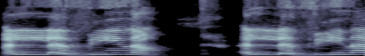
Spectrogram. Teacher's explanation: वो जाल हमारे दांतों के ऊपर के दांत के किनारे को टच होकर जबान थोड़ी सी बाहर आती, तो वहां से जाल अदा होता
